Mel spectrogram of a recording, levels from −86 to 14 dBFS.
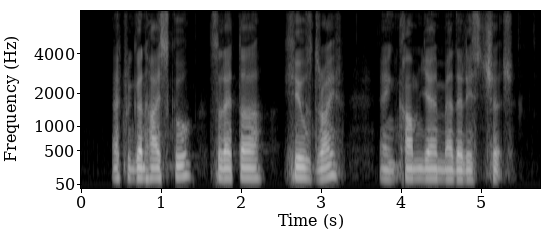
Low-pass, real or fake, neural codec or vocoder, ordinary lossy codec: none; real; none; none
